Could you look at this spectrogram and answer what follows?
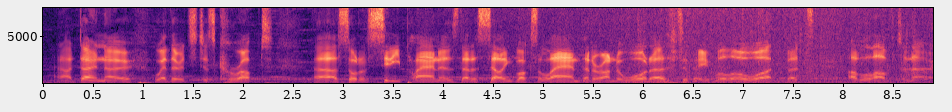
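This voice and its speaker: Man, podcast host, medium pitch, casual travel talk, rambling, hesitant, background music. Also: level tone, normal speed, few pauses.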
